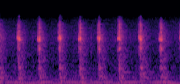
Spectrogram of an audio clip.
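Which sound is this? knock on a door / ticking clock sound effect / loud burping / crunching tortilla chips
ticking clock sound effect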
